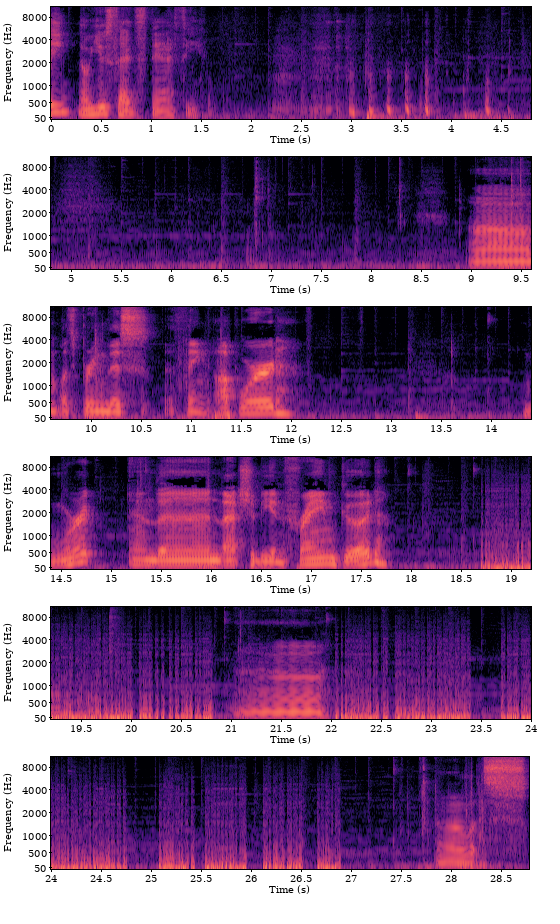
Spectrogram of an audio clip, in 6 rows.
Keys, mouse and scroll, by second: 9.2 KP_0, 9.9 KP_0, 11.2 Right, 13.9-15.3 drag, 15.8 KP_0, 18.6-20.9 drag, 21.9-27.4 drag, 28.1 ctrl+Tab.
